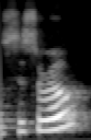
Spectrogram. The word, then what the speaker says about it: Cicero: Cicero.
